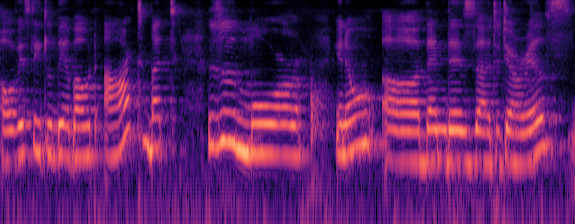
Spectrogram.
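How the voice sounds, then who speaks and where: A woman at a fairly slow pace, with ordinary pitch variation and audible room echo. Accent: non-native. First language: not English. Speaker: watercolor artist. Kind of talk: voiceover tutorial chat. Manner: halting, many fillers.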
